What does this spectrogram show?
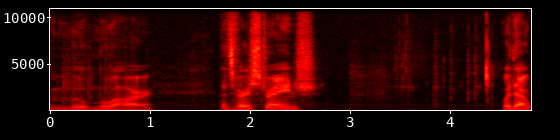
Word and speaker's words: Mutahar: Oh my, the T in Mutahar is silent, so it's a Muahar.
